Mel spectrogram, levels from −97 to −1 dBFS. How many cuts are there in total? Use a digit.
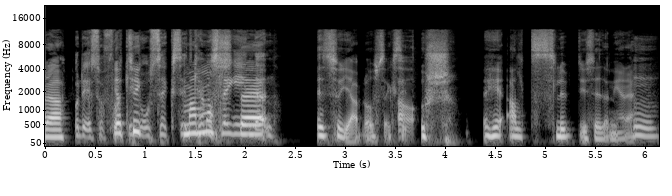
0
